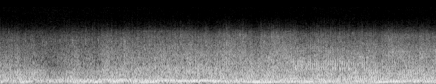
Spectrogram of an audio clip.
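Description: A propeller airplane drones loudly and steadily at an airfield, a continuous broadband engine roar filling the whole stretch without letup.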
